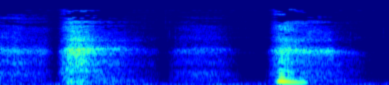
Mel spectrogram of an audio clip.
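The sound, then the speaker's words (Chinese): A storyteller's voice imitates the heavy, ragged panting of a pale-faced young woman leaning against a door: four breathy gasps in uneven rhythm, fairly loud, the last one ending in a rough, voiced catch. “可是那个少妇呢，已经是面无人色，倚靠在门上在那直喘气。”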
